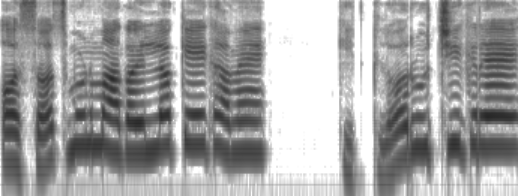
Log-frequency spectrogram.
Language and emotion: Goan Konkani, surprised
